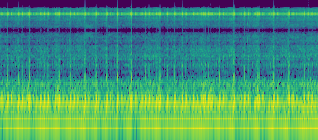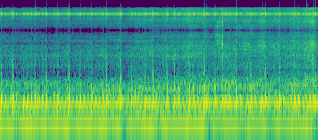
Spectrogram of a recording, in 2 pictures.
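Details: Yamaha Banshee two-stroke twin with a lumpy, skipping, chuffing idle from a left-cylinder misfire, pipe not warm at idle; carbs rebuilt, balancing attempted, air screws adjusted, problem does not follow the plug; cause unknown.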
